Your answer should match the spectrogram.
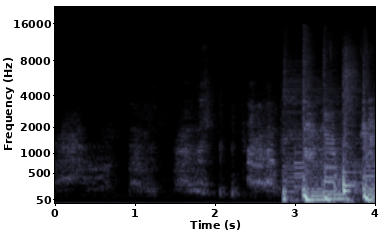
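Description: Small Pomeranian-Spitz mix dog barking and growling in four short bursts, agitated by the sound of a spray bottle. Loud background music comes in near the end.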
